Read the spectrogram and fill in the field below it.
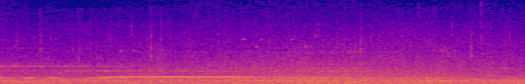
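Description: Menu selections click with short chimes.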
